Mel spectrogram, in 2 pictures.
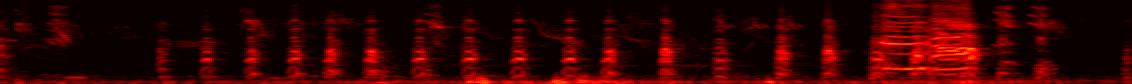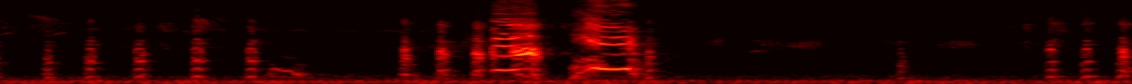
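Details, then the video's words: Alert call of a rooster, steady trains of sharp clucks punctuated by two loud, strident squawks several seconds apart, with quieter pauses between bursts and a low background rumble. "Rooster Alert Call"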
